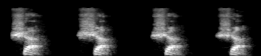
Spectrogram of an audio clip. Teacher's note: And then the S with the dot under it, the cerebral one, the tongue, the tip of the tongue flips back and points to the top of the roof of the mouth, the palate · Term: retroflex or cerebral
